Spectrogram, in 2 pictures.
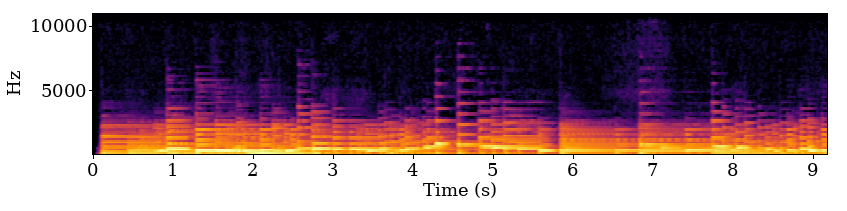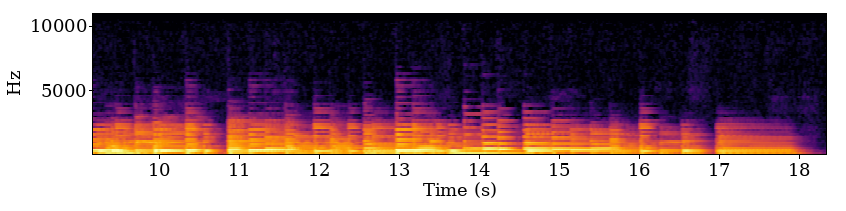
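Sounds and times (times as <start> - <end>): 
piano intro: 0.1 - 18.3.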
